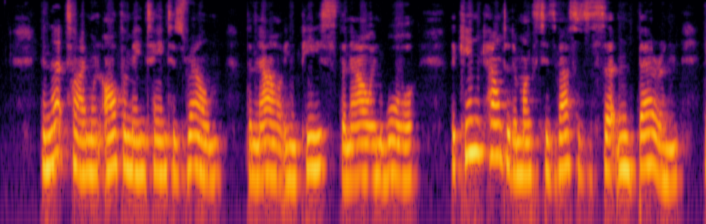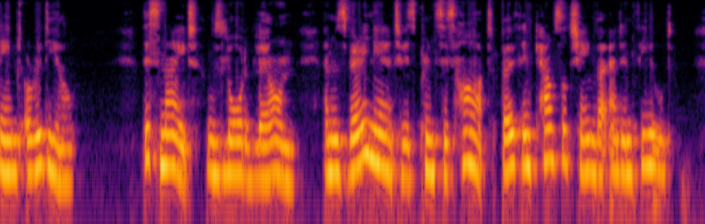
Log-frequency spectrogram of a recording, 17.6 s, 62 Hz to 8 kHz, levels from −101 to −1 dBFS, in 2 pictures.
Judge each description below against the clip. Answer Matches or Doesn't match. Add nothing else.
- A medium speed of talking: Matches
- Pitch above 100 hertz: Matches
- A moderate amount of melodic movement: Matches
